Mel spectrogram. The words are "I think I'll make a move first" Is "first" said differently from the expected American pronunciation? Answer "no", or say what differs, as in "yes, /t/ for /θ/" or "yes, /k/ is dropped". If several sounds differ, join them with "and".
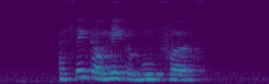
no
